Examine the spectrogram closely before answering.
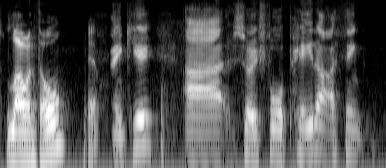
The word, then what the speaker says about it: Lowenthal: I think the performance driven by Yuri, whose last name I can never pronounce. Lowenthal.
